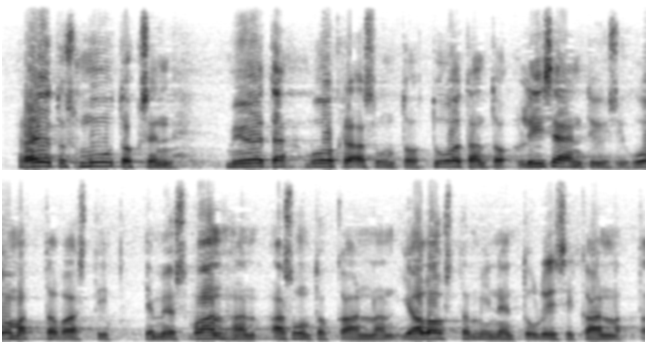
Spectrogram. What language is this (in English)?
Finnish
